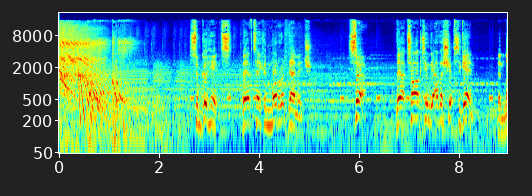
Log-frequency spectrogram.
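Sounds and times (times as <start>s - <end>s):
sci-fi spaceship weapons firing in a space battle: 0.0s - 1.6s
speech: 2.7s - 5.2s, 5.8s - 8.9s.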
